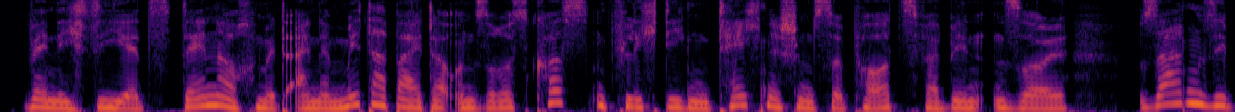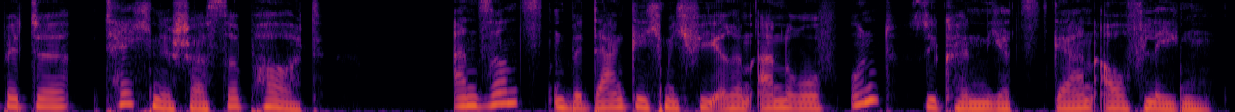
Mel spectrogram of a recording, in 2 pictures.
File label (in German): Telefonansage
